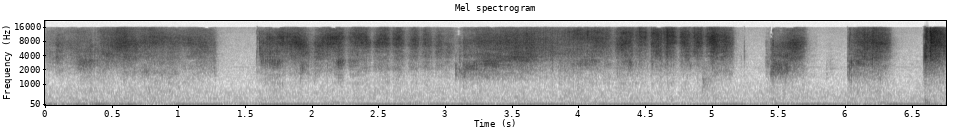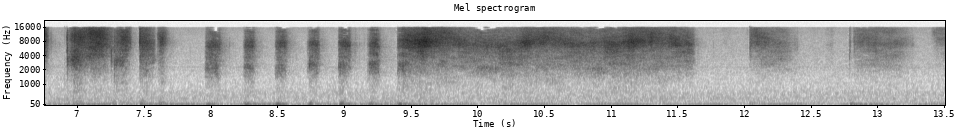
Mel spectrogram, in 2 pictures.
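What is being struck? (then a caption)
Bath bomb powder on a tabletop. Long nails scratch and trace lines through a layer of orange bath bomb powder spread on a flat tabletop. Bright, hissy rubbing strokes come in an irregular rhythm, separated by brief quiet gaps, over a steady low hum.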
